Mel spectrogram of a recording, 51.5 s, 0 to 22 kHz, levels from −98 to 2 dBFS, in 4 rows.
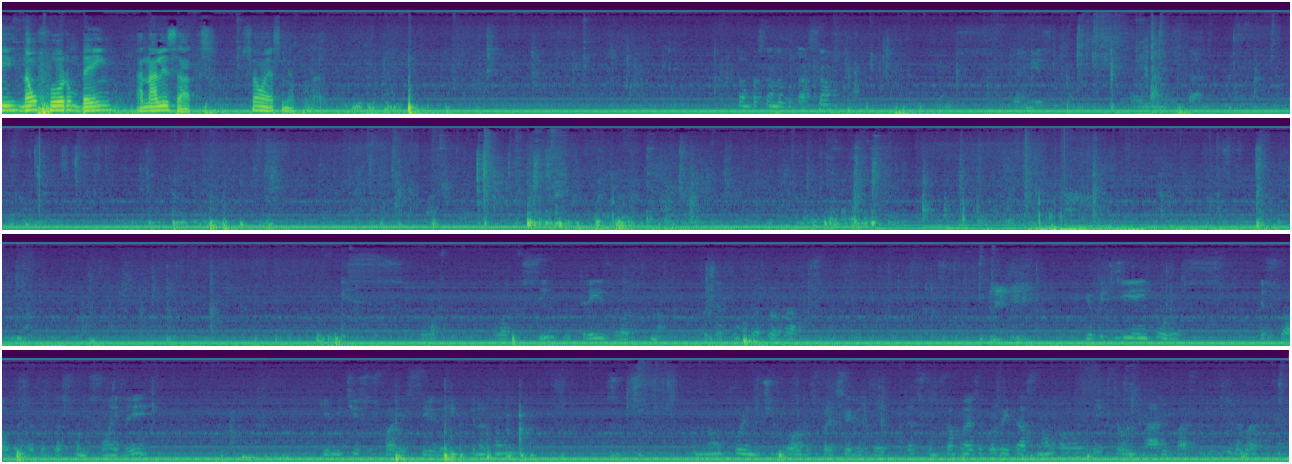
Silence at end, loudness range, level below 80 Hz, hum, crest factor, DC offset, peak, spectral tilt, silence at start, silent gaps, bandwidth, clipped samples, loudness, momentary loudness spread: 0 s; 8 LU; -34 dBFS; 60 Hz at -30 dBFS; 24 dB; under 0.1%; -2 dBFS; -8 dB/octave; 0 s; none; 16.5 kHz; under 0.1%; -28 LUFS; 10 LU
